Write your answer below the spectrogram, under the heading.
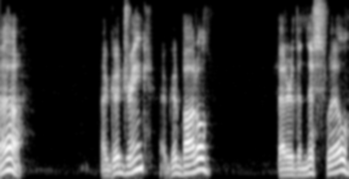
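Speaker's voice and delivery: sudden spark of interest, perking up. Offered a drink in exchange for information, a character perks up. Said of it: "He starts to perk up and says".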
